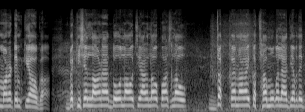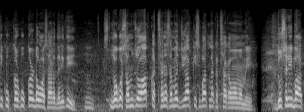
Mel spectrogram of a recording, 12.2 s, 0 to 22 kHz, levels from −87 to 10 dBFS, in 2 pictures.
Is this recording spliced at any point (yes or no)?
yes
